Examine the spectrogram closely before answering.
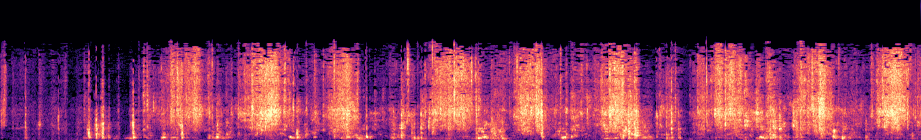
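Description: Water splashes and pours from a jug.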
